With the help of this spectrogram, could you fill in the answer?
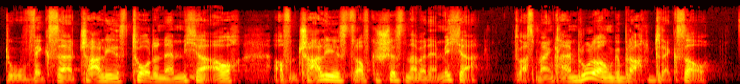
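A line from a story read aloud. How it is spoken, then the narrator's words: Bellowing junkie. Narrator (German): brüllt der Junkie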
